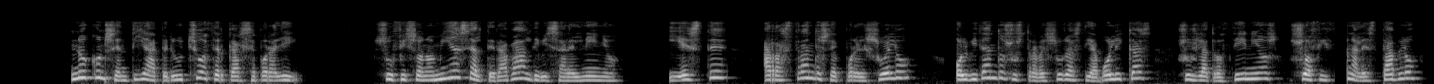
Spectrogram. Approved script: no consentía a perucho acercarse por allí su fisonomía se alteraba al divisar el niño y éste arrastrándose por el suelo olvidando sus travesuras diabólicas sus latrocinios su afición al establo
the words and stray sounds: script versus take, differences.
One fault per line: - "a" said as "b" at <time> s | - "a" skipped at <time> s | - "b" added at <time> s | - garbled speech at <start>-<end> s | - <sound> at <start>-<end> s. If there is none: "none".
- dropout at 13.3-13.5 s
